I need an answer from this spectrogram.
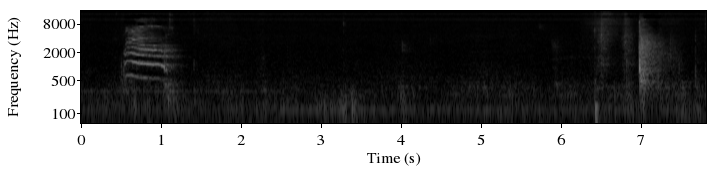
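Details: Loud meow from a domestic kitten calling its mother, which does not come to the litter of four; a single bright, harmonic, slightly falling cry early on, then quiet room noise and a couple of sharp knocks.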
